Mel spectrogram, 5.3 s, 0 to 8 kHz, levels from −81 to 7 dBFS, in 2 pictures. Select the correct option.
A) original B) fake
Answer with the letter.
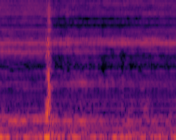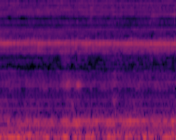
B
